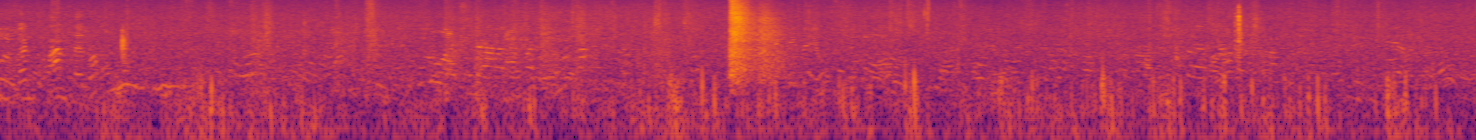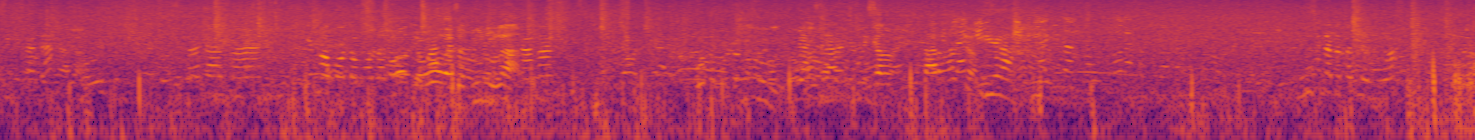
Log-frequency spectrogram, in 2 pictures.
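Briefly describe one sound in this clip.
A crowd of men and women chatter and shout outdoors.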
